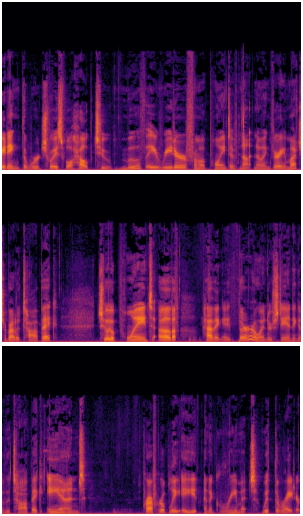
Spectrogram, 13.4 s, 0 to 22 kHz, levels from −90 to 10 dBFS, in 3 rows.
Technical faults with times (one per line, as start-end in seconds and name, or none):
6.04-6.12 chunks out of order
6.92-7.08 chunks out of order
